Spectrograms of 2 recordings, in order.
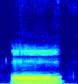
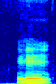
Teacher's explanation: first one is like mid open, so like on. Second one, more like mid close, on. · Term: nasal O's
